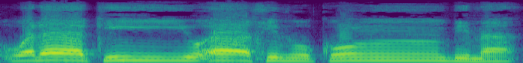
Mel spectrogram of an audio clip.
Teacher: ميم ساكنة جاء بعد حرف الباء، الحكم التجويدي إخفاء شفوي لوقوع الباء بعد الميم الساكنة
